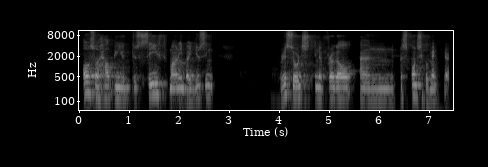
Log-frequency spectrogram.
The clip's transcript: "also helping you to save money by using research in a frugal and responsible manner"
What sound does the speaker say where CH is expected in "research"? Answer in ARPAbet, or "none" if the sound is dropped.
S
